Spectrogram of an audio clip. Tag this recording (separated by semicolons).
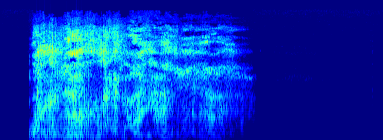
flesh; snare; horror; snarl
